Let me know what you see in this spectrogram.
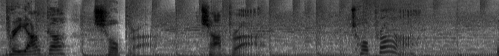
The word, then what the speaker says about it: Priyanka: Is it Priyanka? – That sounds good. – Is that how you would say it? – Mm-hmm. – Hello, Priyanka. – If you ever meet her, make sure you pronounce it like that.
